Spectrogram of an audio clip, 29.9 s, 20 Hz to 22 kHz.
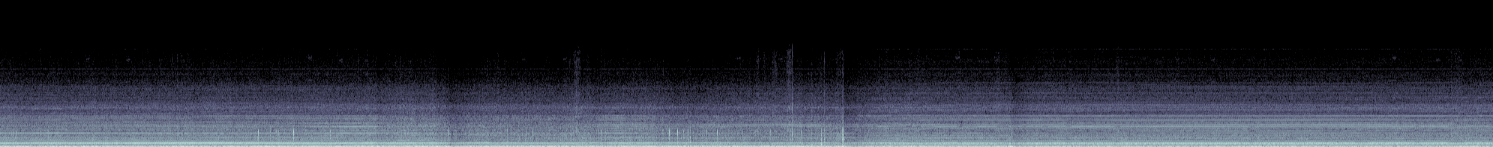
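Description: Rolls-Royce BR715 turbofan of a Boeing 717 at takeoff thrust, heard from inside the cabin: a loud steady drone with several steady humming tones over a low rumble. The low rumble eases just past halfway as the aircraft leaves the runway, and there is a brief thump about twenty seconds in.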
